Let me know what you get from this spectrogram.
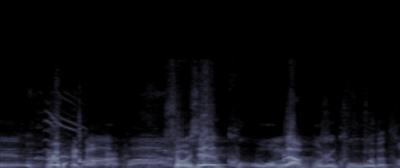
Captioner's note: holding back laughter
